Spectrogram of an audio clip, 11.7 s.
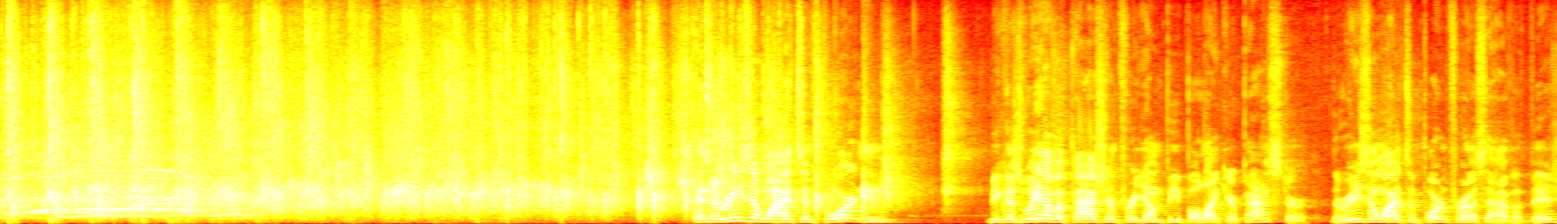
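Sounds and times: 
audience clapping: 0.0s - 6.8s
speech: 5.2s - 6.8s, 7.4s - 11.6s.

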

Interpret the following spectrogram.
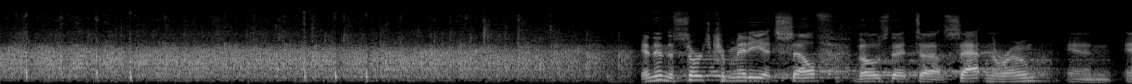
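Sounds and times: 
audience applause: 0.0s - 6.5s
speech: 6.4s - 11.2s.

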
